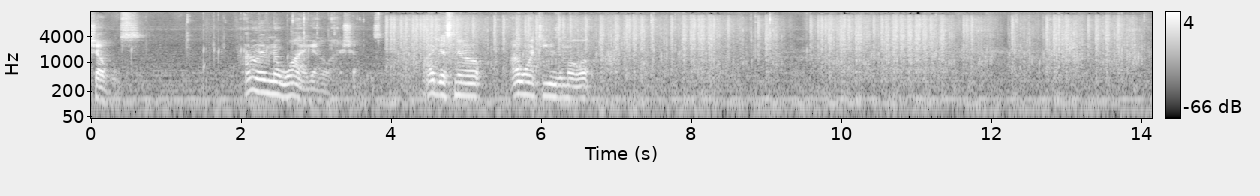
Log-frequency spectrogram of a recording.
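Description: A pickaxe digs into dirt and breaks it with dull crunches.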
